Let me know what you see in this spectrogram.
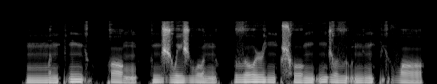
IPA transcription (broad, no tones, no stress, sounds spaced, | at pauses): mː ə n pʲ ə̰ ŋ mʲ ṵ kː ɔ ŋ | mʲ ə ʒ w e ʒ β o n | ð o ɹ i ŋ ʈ͡ʂʰ o ŋ ḭ ŋ ʒ o ð ṵ n ʏ ŋ pʲ ṵ β ɔ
